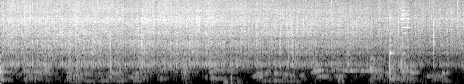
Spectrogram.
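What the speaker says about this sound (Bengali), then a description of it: "নুন, চিনি সব দিয়ে ভালো করে মশলাটা কষে নেব" Spice paste with turmeric, salt and sugar fries in a pan for a spinach and fish-head dish, giving a loud, continuous sizzle broken by the scrape and knock of stirring.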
